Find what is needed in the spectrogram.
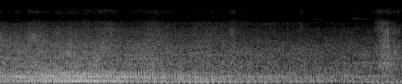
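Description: A motor vehicle engine running close by, with a steady low hum that swells about a second in and then slowly fades away, as if passing. A short click comes near the end.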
